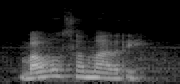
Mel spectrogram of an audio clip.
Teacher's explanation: no llega a terminar de pronunciar la letra d por completo se queda en en un Madrid y este sería el error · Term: debilitamiento de la d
